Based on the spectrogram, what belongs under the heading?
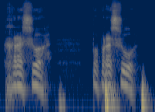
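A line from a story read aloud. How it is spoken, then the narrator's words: Barely forced out. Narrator (Russian): еле выдавила из себя Аделла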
